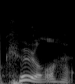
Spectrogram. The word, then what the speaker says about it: Kühl: Victor's opponent, Mario Kühl, if I'm pronouncing the German name right. The German native speaker says I did.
